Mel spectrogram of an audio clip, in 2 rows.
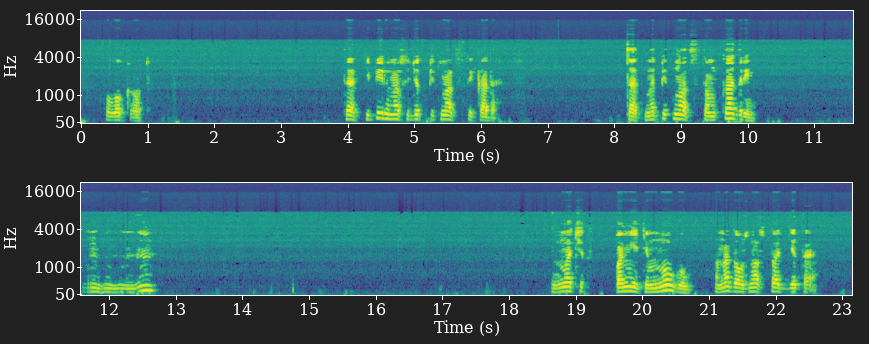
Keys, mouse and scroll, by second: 1.3 click, 5.1 shift+middle click, 14.8 scroll down 2, 18.5 click, 20.1 g.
